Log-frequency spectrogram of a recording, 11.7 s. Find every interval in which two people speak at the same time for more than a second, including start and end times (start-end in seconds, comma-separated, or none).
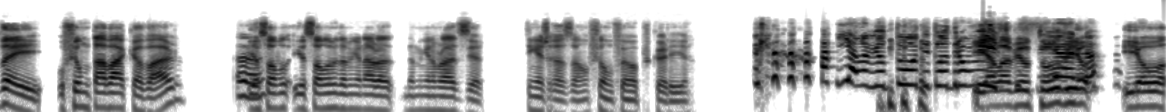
9.8-11.0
